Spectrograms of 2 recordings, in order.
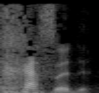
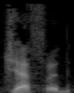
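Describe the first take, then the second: First: The word begins with a rough throaty h. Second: The word begins with an English ch sound. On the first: The speaker calls it right. "It's a rough H" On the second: The speaker calls it wrong. "people pronounce it chesed, and that's not right"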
